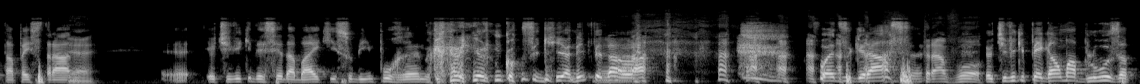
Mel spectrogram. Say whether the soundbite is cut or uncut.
uncut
